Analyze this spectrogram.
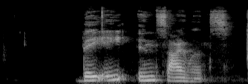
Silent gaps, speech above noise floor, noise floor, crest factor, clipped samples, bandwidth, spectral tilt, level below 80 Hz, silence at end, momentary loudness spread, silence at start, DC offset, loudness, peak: none; 51 dB; -74 dBFS; 20 dB; under 0.1%; 16 kHz; -3 dB/octave; -62 dBFS; 0.2 s; 5 LU; 0.8 s; under 0.1%; -23 LUFS; -4 dBFS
